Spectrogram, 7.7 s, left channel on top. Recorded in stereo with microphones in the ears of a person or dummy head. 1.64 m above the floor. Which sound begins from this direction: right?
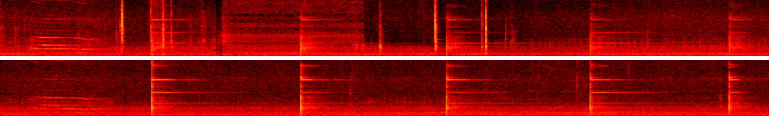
A chime, at 1.5 s.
